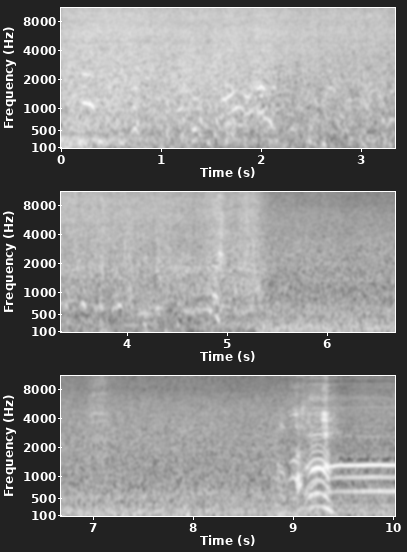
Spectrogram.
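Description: Surf washing up a beach, with faint voices in it, for the first five seconds. Then the sound cuts to quieter surf, and near the end a person gives a loud, long held cry.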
